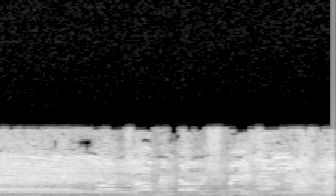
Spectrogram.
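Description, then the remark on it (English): A crowd shouts a loud, sustained "hip, hip, hooray" cheer for Tommy Malone together, many overlapping voices rising and wavering in pitch for a couple of seconds before tapering off. “A cheer for Tommy Malone! Hip, hip! Hooray!”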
